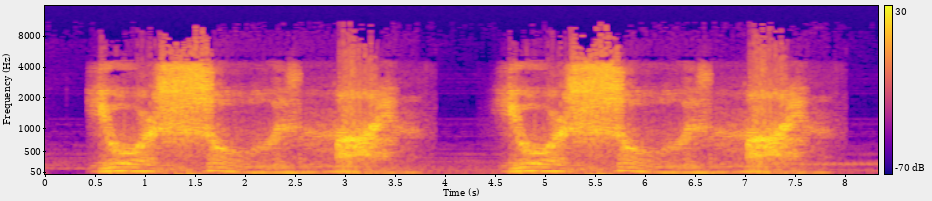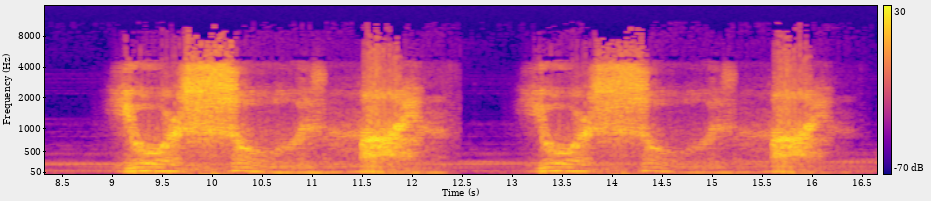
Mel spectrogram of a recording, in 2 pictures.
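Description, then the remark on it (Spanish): An eerie, guttural voice intruding on a telephone call grunts and groans in four matching bursts, each a few seconds long with short pauses between, rough and strained, loud and alone with no other sound. “Imagínate tú estás teniendo una conversación con alguien y de golpe se te meten voces como la que acabamos de escuchar y tú piensas, bueno, ¿y ahora qué hago?”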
